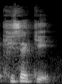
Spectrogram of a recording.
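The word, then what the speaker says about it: 奇跡: 발음은 기새끼, 기적의 기.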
